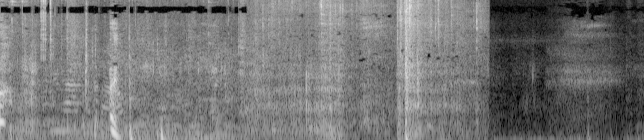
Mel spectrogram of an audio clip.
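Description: Outdoor voices, with short yells that fall in pitch about a second in, over a steady hiss. A sharp knock comes about four seconds in, then the sound cuts off almost to silence.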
